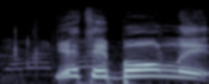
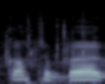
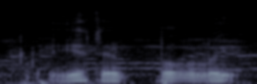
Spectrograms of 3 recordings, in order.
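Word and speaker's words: Göteborg: above the first delivery yeti that's uh how it's pronounced gottenberg royals is how we see it written yet bully is the way it's pronounced so we're gonna we're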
